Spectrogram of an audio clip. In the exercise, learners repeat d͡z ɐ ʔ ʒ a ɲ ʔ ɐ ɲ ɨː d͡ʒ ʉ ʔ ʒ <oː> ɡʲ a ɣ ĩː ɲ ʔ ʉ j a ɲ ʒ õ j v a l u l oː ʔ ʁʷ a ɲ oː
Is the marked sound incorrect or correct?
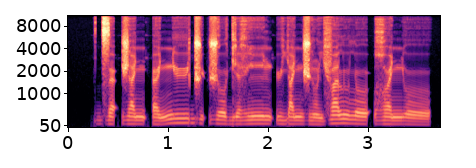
correct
